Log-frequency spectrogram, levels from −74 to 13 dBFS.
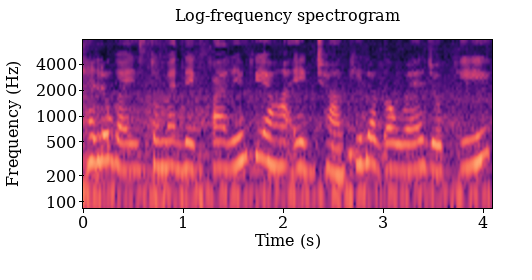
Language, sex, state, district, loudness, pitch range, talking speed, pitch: Hindi, female, Chhattisgarh, Raipur, -14 LUFS, 205-285 Hz, 250 wpm, 250 Hz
